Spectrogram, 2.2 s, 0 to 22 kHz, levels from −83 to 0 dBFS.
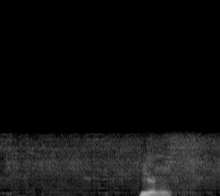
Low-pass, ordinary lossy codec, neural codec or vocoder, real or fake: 7.2 kHz; none; codec, 16 kHz in and 24 kHz out, 0.6 kbps, FireRedTTS-2 codec; fake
